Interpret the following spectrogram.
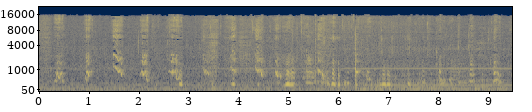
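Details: Labradoodle puppies at 18 days old in their first milk fight, a string of short high squeaks and whimpers, some sliding downward, repeated every half second or so over a steady low hum.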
